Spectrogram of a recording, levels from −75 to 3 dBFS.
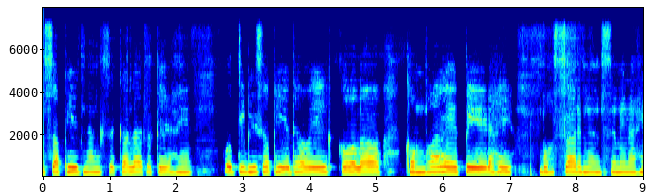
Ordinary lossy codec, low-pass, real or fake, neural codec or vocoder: none; 7.2 kHz; fake; codec, 32 kHz, 1.9 kbps, SNAC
